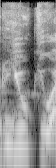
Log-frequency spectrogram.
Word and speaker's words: Ryukyu: तो ryukyu island है। ये देख लेना स्पेलिंग, ठीक है, ryukyu, RYUKU, sorry KYU, ryukyu।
